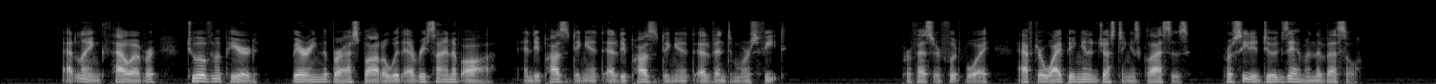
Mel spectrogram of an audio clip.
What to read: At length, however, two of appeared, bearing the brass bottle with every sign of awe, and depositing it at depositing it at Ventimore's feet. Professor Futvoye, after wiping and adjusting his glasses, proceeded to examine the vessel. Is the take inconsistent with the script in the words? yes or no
no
